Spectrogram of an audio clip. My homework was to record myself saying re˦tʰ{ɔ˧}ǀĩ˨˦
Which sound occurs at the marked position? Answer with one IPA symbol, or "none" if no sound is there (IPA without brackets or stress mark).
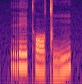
ɔ˧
